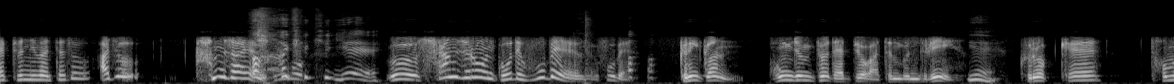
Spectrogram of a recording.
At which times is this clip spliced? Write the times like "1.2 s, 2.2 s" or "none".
6.6 s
